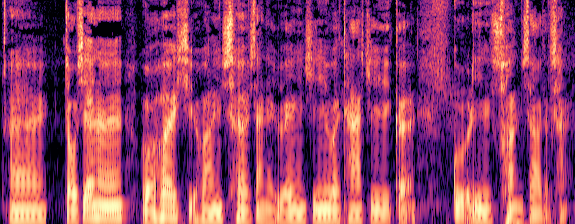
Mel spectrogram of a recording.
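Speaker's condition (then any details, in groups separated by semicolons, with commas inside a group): Hearing impairment; wears hearing aids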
